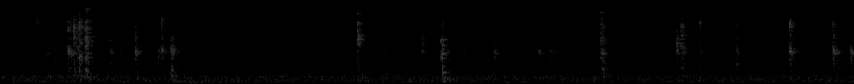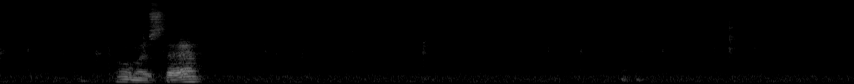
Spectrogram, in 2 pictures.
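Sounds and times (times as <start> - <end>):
small plastic parts clicking: 0.2 - 1.9, 3.3 - 9.7.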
